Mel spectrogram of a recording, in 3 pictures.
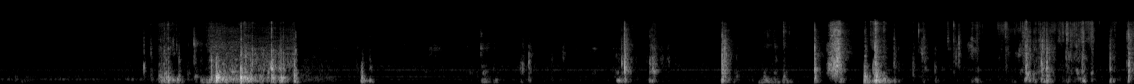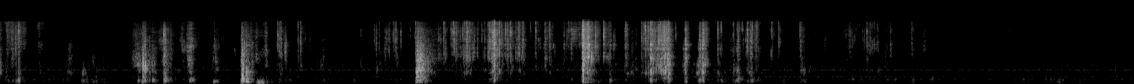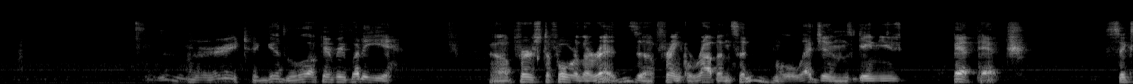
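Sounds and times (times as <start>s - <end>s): packaging tearing and crinkling: 9.1s - 11.8s, 12.7s - 20.6s.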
